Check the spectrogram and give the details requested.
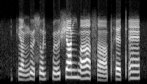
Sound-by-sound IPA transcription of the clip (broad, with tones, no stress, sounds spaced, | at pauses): kʲ ã˨˩˦ ŋ ɵ˨˩˦ s o˨˥ lʲ k͡p ɵ˨˥ ʃ a˥ ŋ w ã˧˥˧ s ã˨˩˦ pʰ ɛ˧ tʼ ɛ̃˥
